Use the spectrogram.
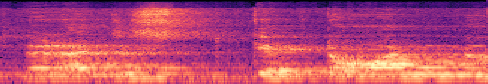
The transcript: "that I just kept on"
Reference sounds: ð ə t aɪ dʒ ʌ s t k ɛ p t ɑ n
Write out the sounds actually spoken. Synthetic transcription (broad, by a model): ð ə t aɪ dʒ ʌ s t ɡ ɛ t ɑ n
